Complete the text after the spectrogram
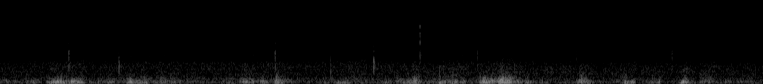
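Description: Wind buffets a microphone outdoors in gusts.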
